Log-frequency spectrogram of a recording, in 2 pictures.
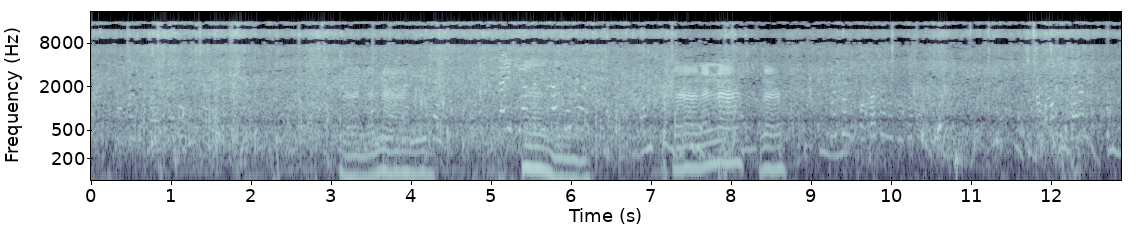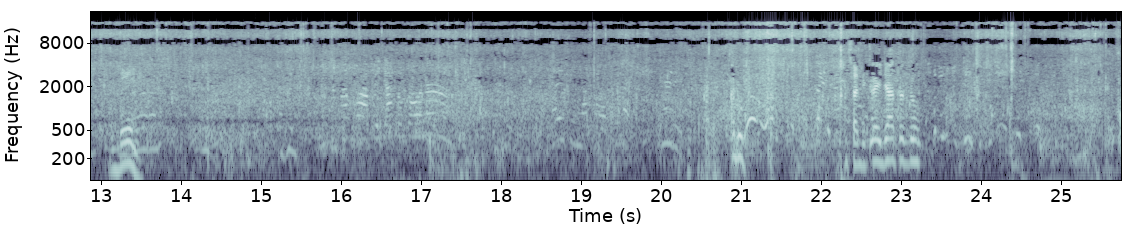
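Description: A shallow stream rushes steadily over stones.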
